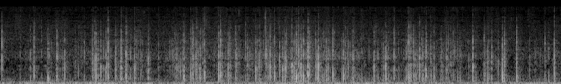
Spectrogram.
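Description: Rain falling steadily, with many separate drops striking close by over a constant hiss; it is densest around the middle.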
